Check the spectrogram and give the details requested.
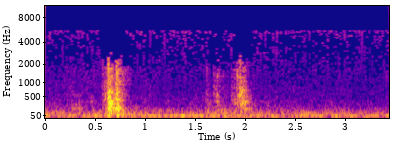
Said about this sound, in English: Press that button, Dream and Row, and it'll be safe to open the door. Very well. All clear now. You can open the door, Gingo. Or perhaps you'd rather I did.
